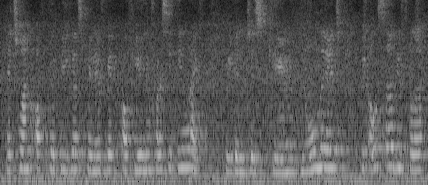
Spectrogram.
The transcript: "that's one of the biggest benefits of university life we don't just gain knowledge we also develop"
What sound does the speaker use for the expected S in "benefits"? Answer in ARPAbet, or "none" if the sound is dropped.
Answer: none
